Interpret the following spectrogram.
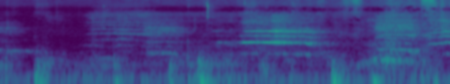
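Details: Charlotte, a young female goat that slipped into a building, yells for her owner after losing sight of her: three loud, quavering, harmonic bleats in about five seconds, with hoof thumps and a person's voice nearby.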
